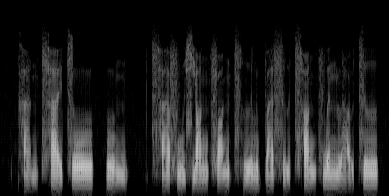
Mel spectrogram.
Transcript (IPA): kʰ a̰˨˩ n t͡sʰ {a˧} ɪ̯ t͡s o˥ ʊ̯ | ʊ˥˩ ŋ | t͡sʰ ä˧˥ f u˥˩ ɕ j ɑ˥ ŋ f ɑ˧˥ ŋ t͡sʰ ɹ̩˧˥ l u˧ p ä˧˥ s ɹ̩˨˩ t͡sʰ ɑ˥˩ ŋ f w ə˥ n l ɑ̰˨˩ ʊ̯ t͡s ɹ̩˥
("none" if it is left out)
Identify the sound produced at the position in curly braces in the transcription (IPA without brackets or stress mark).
a˥˩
